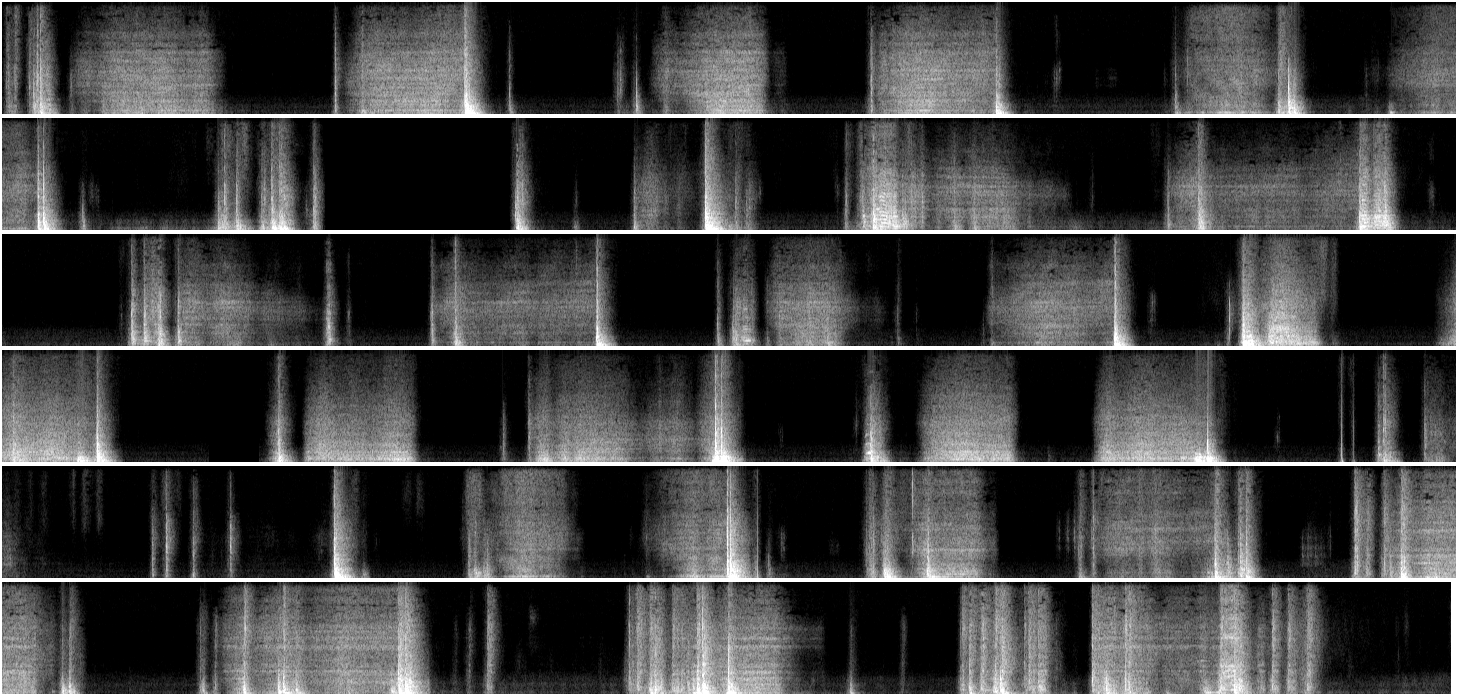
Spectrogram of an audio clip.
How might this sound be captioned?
Creaky Wooden Drawers
Various samples of me opening and closing my old wooden drawers, mostly with clothes inside of them.
Different drawers have different weights of clothes in them, and are in different states of repair, so if the first sounds aren't quite what you're listening for, take a listen to the later sounds.
Created for use in SinathorProductions' indie project: Queen's Meadow
Old, Sliding, House, Wood, Close, Shut, Squeak, Open, Creak, Drawer, Home, Slide, Door, Wardrobe, Wooden, Cupboard, Household, Chest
